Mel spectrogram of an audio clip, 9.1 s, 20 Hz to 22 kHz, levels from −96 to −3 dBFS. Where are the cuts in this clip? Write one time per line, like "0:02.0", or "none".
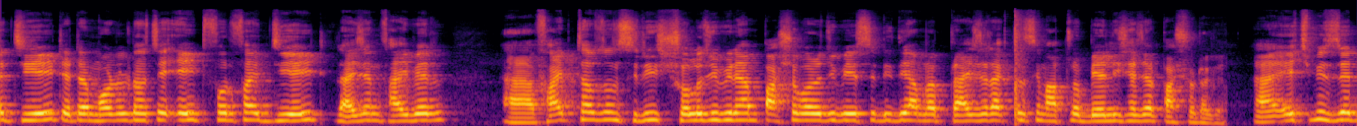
0:08.1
